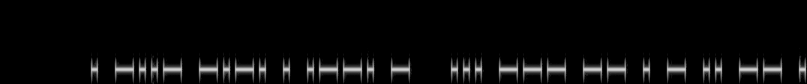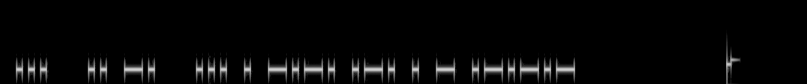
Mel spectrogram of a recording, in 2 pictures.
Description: Morse code, heard as a keyed tone, about 20 wpm, 700 Hz. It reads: EXCEPT SOMETIMES IN SECRET.
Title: Sentences from Top 1600 Words 20wpm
